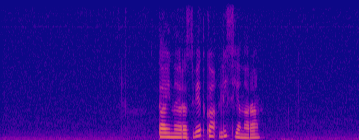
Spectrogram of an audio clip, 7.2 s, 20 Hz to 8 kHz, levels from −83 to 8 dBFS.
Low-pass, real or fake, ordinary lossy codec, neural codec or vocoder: none; real; none; none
